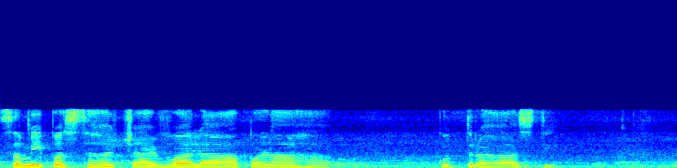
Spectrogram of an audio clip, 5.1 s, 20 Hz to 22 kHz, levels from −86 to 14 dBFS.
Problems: constant background noise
